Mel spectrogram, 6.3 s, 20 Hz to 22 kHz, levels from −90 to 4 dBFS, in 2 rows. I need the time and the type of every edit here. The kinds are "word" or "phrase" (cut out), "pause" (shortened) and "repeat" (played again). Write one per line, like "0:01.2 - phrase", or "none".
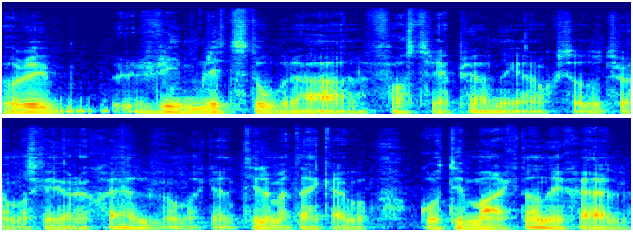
none

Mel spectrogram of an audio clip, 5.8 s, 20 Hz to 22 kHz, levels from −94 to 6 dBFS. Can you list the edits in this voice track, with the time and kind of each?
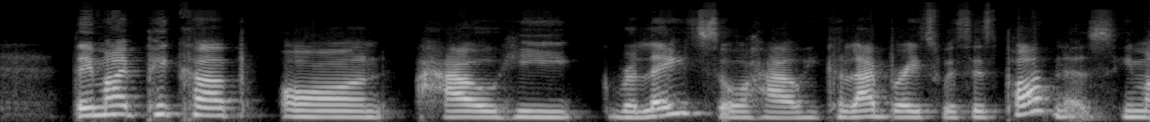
none

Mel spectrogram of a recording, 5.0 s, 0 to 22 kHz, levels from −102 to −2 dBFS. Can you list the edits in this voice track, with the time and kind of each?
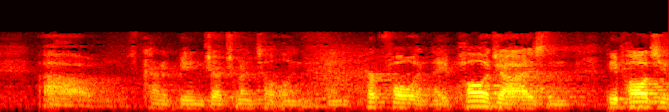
none

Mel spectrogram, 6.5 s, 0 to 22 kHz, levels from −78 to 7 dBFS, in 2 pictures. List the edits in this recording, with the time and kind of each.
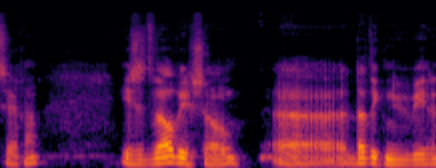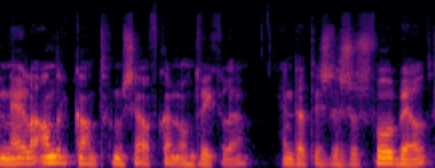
none

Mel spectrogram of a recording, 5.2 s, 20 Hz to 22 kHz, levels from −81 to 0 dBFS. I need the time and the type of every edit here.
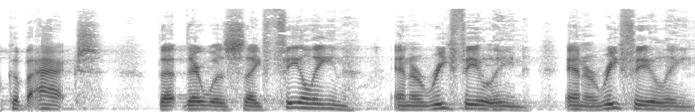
none

